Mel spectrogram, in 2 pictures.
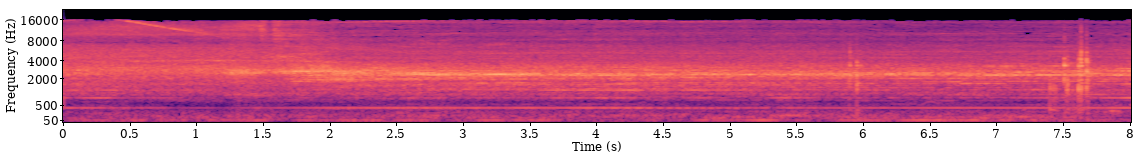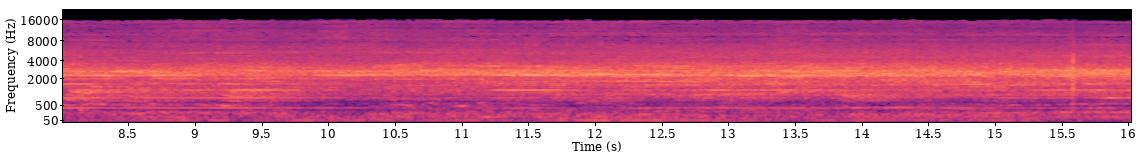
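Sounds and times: workshop machinery running: 0:02.9 - 0:16.0.

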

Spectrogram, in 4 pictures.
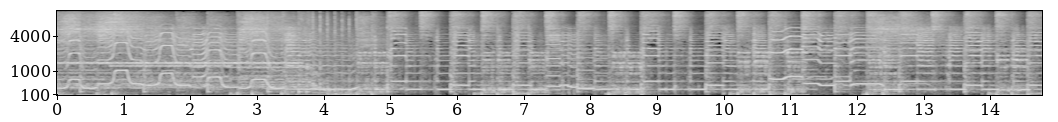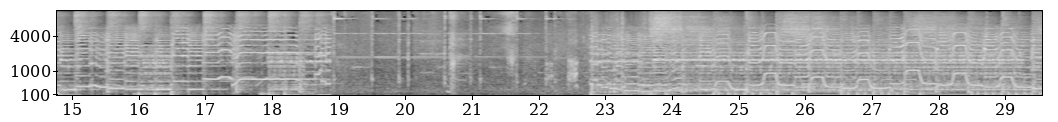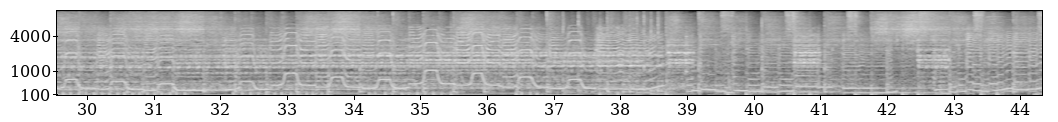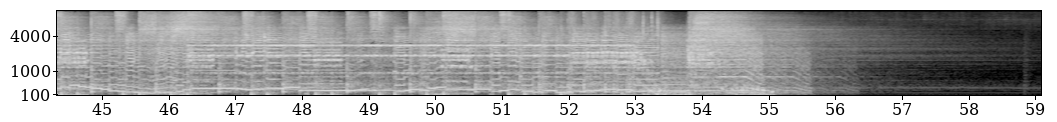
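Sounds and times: walking bass line: 0:00.0 - 0:05.4, 0:06.2 - 0:09.2, 0:10.0 - 0:13.0, 0:14.0 - 0:17.0, 0:17.8 - 0:18.9, 0:22.8 - 0:55.5
drums playing a groove: 0:00.0 - 0:19.1, 0:22.2 - 0:56.4
electric guitar: 0:00.0 - 0:19.1, 0:22.3 - 0:57.2
organ chords: 0:00.0 - 0:19.5, 0:22.1 - 0:56.9.

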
